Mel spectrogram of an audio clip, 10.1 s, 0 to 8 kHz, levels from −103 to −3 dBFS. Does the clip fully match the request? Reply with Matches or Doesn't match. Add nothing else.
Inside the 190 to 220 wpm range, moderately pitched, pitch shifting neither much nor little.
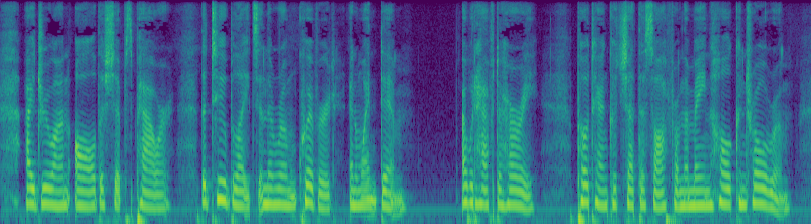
Doesn't match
